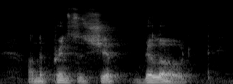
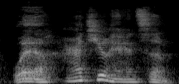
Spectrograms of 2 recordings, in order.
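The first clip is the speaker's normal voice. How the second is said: put-on higher, sly young woman's voice; purring, higher flattery; scheming girl; 8 semitones higher than usual. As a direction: coo it like a girl sizing up a rich catch. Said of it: "the girl said softly".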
